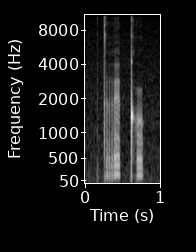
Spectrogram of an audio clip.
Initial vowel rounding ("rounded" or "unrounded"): unrounded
